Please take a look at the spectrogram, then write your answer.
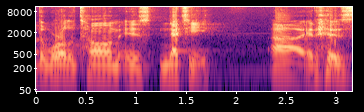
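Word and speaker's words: Netti: the currency of the world of Tome is Neti. It is spelled N-E-T-T-I.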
